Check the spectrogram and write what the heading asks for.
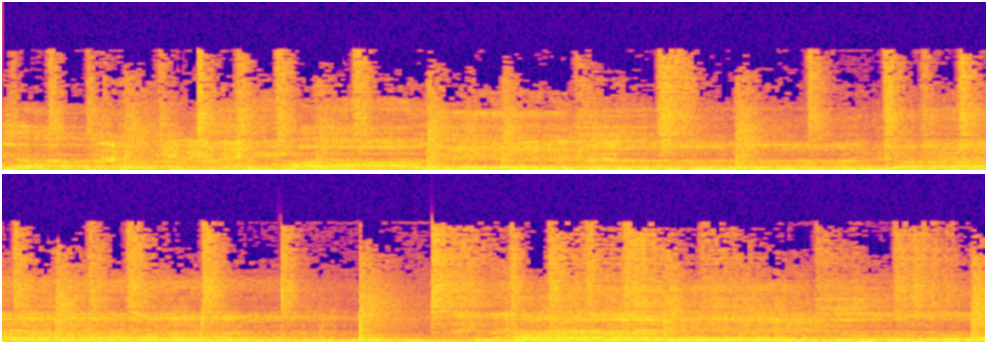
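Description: Women's voices singing a gospel worship song through microphones, with long held notes that waver in vibrato, over a steady sustained musical backing.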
